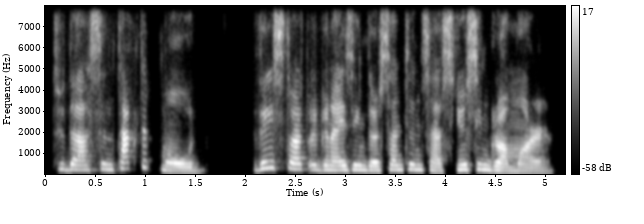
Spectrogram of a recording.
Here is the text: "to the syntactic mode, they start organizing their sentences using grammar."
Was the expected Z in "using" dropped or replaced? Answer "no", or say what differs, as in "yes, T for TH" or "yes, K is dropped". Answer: yes, S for Z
